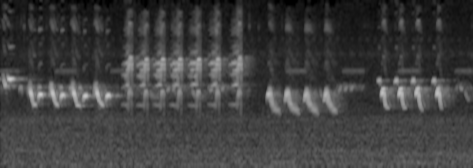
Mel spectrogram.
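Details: Mockingbird singing at night from a tree right next to the recorder, switching phrases rapidly: repeated slurred chirps, then a burst of harsh buzzy notes, then more downslurred whistles in quick series.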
